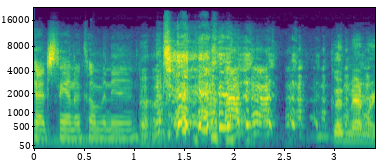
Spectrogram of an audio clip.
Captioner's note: laughing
